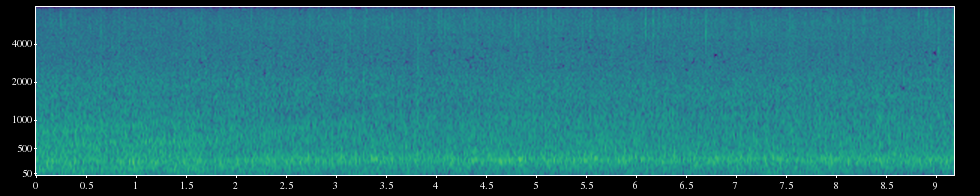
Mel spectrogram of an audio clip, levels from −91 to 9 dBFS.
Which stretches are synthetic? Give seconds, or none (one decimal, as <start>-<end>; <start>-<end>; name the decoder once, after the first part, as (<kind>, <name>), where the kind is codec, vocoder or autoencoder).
none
